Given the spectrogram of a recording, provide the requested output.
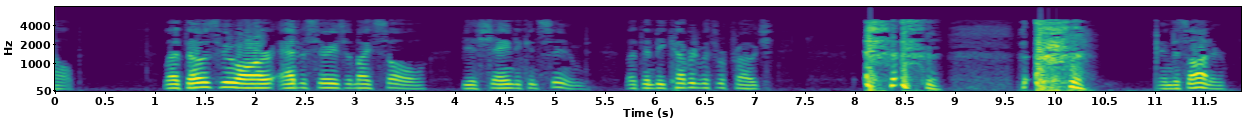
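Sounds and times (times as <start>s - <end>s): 
speech: 1.1s - 7.2s, 8.1s - 10.4s, 11.0s - 11.8s
harsh coughing: 8.1s - 10.6s.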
